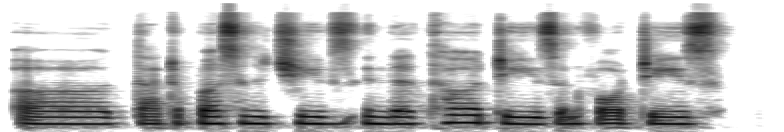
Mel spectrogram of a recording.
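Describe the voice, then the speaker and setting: A woman speaks at a fairly slow pace in a fairly low pitch, her dark, mellow tone somewhat breathy and her intonation monotone and flat. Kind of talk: casual book discussion.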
